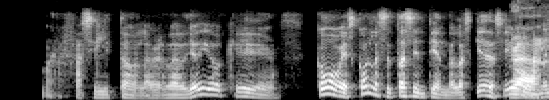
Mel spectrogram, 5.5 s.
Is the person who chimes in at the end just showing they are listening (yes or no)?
no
